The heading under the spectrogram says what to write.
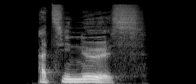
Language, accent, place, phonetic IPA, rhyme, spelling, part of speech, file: German, Germany, Berlin, [at͡siˈnøːs], -øːs, azinös, adjective, De-azinös.ogg
- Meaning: acinose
